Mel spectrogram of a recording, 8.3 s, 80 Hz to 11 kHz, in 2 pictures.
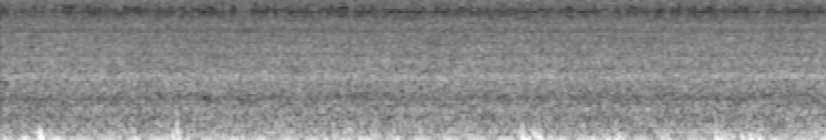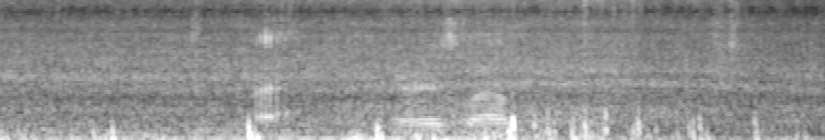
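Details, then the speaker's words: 1999-2000 Lasko box fan model 3733 with flower petal blade on low speed: soft, even low whoosh with faint steady hum and a few light rattles, probably from the brittle handle; quiet, healthy running. "Now low on this fan makes a perfect like white noise for the night. You can barely hear the fan."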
